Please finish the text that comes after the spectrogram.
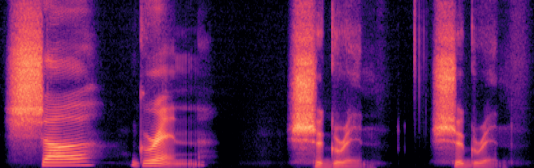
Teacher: The stress is on the second syllable, grin.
